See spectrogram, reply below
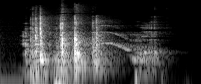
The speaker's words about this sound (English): She makes short work of the lock, the tumblers turning over with the softest of clicks, and she swings the door open.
